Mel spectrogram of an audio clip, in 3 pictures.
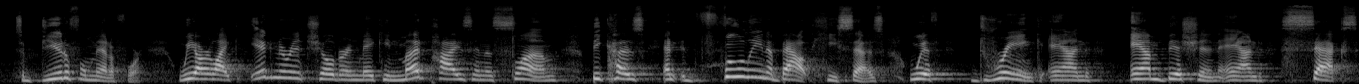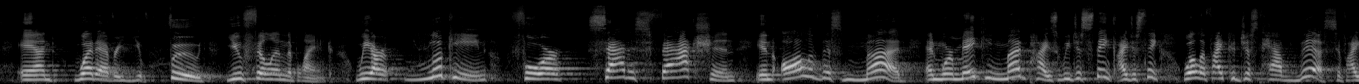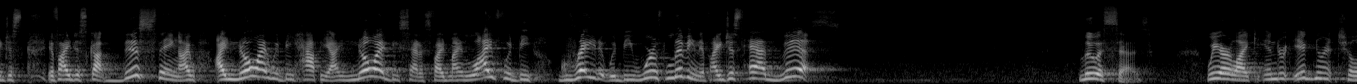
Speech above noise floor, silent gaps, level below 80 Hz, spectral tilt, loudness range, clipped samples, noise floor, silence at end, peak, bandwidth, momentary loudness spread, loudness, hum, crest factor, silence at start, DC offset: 36 dB; none; -74 dBFS; -5 dB/octave; 4 LU; under 0.1%; -63 dBFS; 0 s; -8 dBFS; 16 kHz; 12 LU; -27 LUFS; none; 20 dB; 0.15 s; under 0.1%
